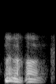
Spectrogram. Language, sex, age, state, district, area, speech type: Bodo, male, 60+, Assam, Kokrajhar, rural, conversation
